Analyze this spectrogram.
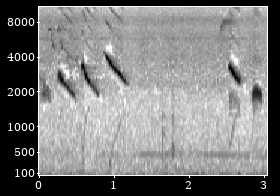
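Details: Green-winged saltator singing in the woods: loud, clear whistled notes sliding downward, several in quick succession, then a pause of about a second before more sharp whistles resume.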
